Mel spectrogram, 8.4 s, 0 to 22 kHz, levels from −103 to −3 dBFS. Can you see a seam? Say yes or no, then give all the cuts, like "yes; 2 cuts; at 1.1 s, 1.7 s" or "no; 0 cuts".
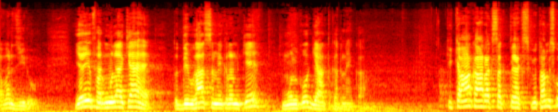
yes; 1 cut; at 6.6 s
